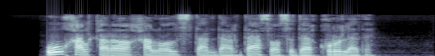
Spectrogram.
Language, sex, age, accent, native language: Uzbek, male, 18-24, Andijon, Uzbek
